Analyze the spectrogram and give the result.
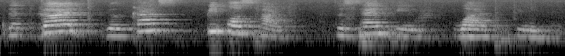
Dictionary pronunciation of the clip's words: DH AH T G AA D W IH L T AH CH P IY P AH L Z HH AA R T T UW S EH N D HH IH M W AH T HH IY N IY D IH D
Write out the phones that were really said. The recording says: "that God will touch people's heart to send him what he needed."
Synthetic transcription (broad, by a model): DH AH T G AA D W IH L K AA S P IY P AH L S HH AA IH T T UW S EH N D HH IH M W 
